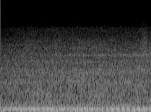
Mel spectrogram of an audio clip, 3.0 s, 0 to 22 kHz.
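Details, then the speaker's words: 1941 Lincoln Continental, flathead V12, just started cold on fast idle, temperature gauge falsely reading warm: steady, even low hum at raised idle with no misses or knocks; engine settling into a clean fast idle. "so we'll walk around now that it's running you can hear it starting to clean up"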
